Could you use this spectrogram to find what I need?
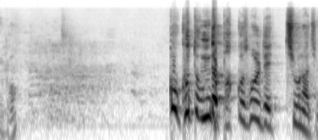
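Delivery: normal talking voice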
